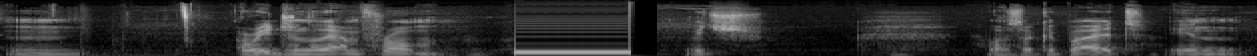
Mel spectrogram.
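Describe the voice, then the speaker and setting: A man with a Ukrainian accent and a fairly low voice speaks very slowly as an interview guest. He is hesitant, often pausing to search for the next word. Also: fairly even intonation. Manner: halting, hesitant, searching for English words. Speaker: interview guest, rescue service deputy head and instructor. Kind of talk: unscripted interview answers.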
